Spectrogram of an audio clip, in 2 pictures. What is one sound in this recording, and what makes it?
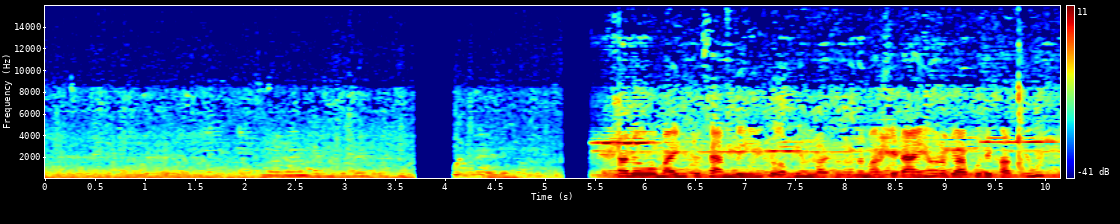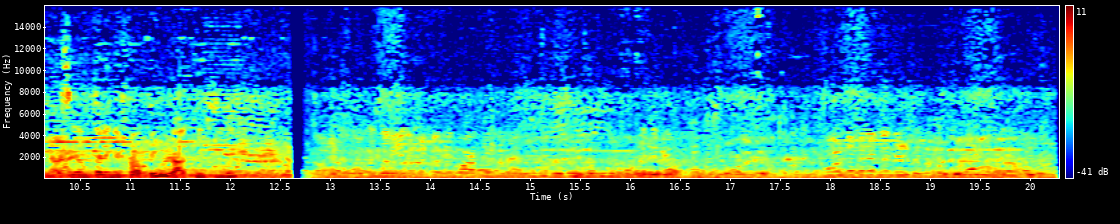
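A crowd chatters and bustles outdoors.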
